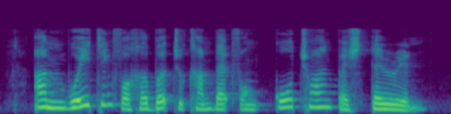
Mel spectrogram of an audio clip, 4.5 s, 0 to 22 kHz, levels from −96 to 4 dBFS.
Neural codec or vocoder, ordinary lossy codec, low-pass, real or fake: none; none; none; real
